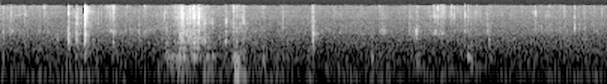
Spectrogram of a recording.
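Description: A metal blade scrapes a solid, hand-sized purple striped bar of soap held in the palm, breaking off small cubes. Quiet, crisp, bright scraping and crumbling clicks come in short separate bursts, with one longer rasping scrape partway through.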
